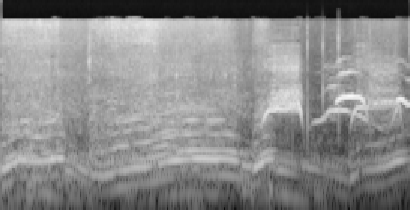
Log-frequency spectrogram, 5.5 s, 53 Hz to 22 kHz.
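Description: Modified Suzuki Jimny's V8 engine revving hard, its pitch rising and falling, over a thick hiss of spinning tyres and spraying mud. For the last second and a half, high gliding tones rise and fall over the quieter engine.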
